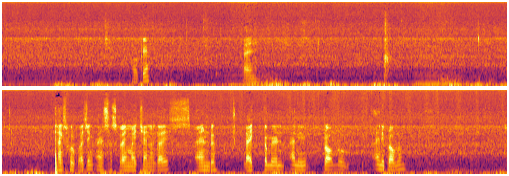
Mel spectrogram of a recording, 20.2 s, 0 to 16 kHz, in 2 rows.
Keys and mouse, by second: 0.0-5.6 drag, 7.7-18.9 middle drag, 18.9 Escape.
